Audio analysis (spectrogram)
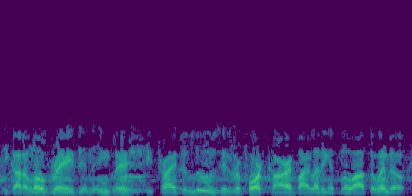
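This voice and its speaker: A man's voice: fairly low pitch, expressive, normal speed. A man announcing from a script in 1950s radio style. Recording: narrow-band old radio broadcast recording.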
